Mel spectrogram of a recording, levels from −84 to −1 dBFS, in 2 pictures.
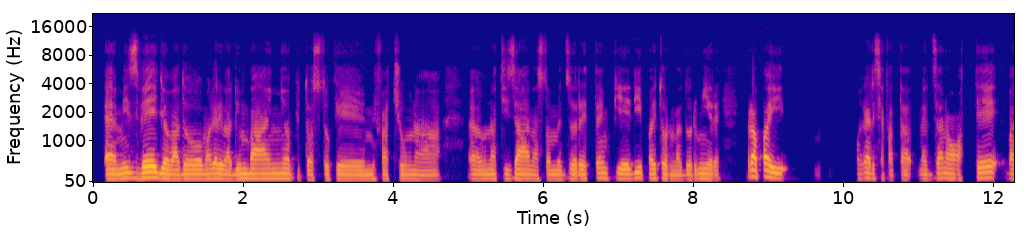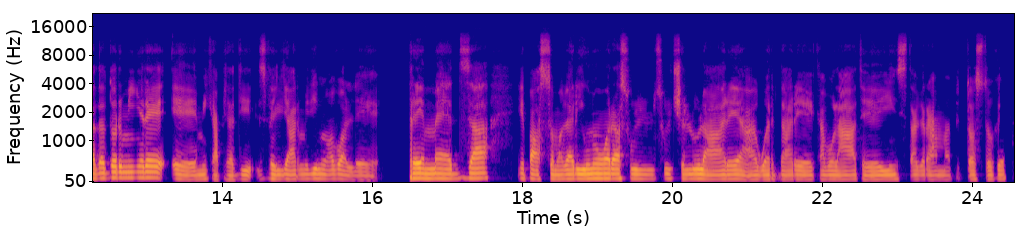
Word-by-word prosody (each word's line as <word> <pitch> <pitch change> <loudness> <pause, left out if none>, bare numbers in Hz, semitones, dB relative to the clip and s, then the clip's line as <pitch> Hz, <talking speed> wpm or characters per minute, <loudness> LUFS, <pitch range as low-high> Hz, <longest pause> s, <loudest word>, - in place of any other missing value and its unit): eh, 110 -1 +6
mi 115 +3 +4
sveglio, 120 -1 +8
vado 110 +1 +4
magari 110 +1 +4
vado 105 -1 +1
in 110 +1 +4
bagno, 115 0 +3
piuttosto 105 +1 -4
che 100 -1 0
mi 100 +1 -1
faccio 100 0 -5
una, 95 -2 -3 0.4
uhm, 105 -1 -1
una 105 0 0
tisana 105 -1 +1
sto 100 +1 -4
mezz'oretta 105 +2 -1
in 120 -2 0
piedi, 115 +1 +2
poi 110 0 0
torno 105 -3 -1
a - - -2
dormire. 105 0 0 0.3
Però 155 -2 +5
poi, 120 -7 +5 0.3
mhmm, 70 - -30 0.5
magari 115 0 -1
si - - -8
è - - -11
fatta 100 0 -6
mezzanotte, 115 +4 0
vado 115 +1 0
a - - +3
dormire 130 +1 +1
e 95 -4 -3
mi 100 +1 -5
capita 95 -1 -8
di 95 0 -5
svegliarmi 105 0 -4
di 110 +1 -1
nuovo 105 0 -3
alle 90 -3 -8 0.3
3 120 0 +4
e - - +2
mezza 115 +2 0 0.4
e 115 - -7
passo 105 0 -3
magari 105 +1 +1
1 110 +1 +4
ora 115 -1 +4
sul 105 -2 -4
sul 110 -1 -8
cellulare 105 -2 -1
a 95 -1 -4
guardare 100 0 -4
cavolate, 95 0 -5
Instagram, 95 0 -5
piuttosto 100 0 -8
che 100 +1 -6
105 Hz, 145 wpm, -22 LUFS, 100-115 Hz, 0.5 s, sveglio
